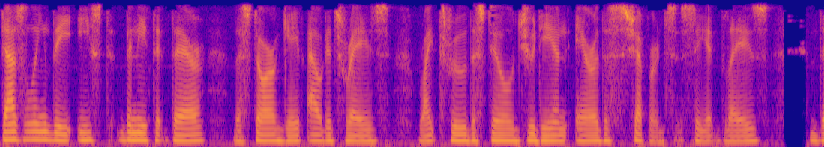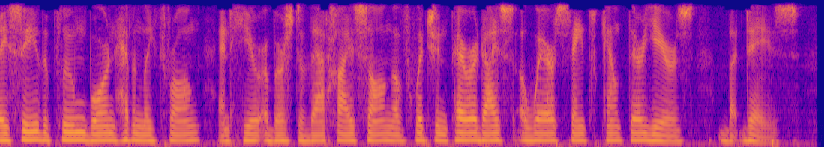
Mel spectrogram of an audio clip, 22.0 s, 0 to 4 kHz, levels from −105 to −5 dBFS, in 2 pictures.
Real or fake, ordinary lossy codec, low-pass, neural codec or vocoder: real; MP3, 32 kbps; 3.6 kHz; none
